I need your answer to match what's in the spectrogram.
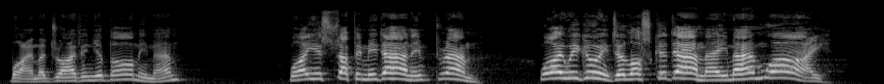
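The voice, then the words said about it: Leicestershire East Midlands dialect. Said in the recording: “coming from Leicestershire originally, that's my local dialect as well ... East Midlands”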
